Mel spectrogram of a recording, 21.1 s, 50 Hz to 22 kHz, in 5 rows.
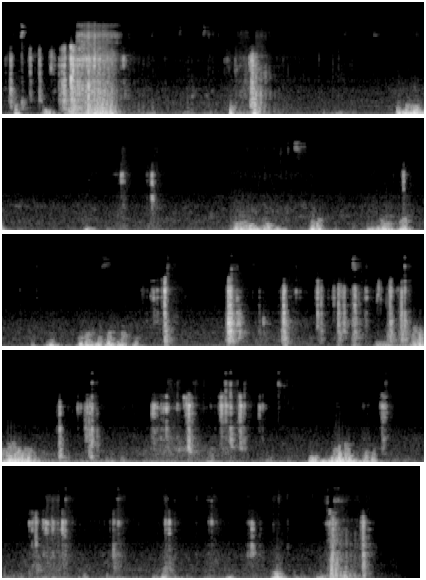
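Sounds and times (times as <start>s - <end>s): beaks tapping on seeds and wood: 9.8s - 12.6s.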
